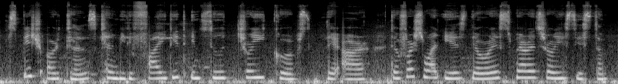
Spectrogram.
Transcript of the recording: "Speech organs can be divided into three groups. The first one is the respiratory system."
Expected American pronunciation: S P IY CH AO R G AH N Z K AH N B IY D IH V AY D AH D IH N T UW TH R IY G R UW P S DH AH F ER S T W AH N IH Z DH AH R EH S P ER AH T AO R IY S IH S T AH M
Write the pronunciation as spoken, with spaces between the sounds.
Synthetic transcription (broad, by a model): S P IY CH AO R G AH N S K AH N B IY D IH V AY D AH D IH N T UW T R IY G R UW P S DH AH F ER S T W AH N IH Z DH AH R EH S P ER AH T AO R IY S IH S T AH M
